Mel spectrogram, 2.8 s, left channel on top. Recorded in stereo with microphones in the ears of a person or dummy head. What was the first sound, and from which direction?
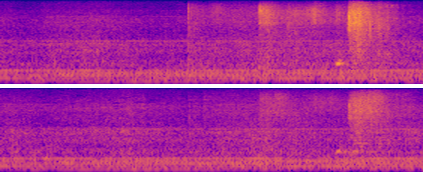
Footsteps, 70° left (ahead or behind).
